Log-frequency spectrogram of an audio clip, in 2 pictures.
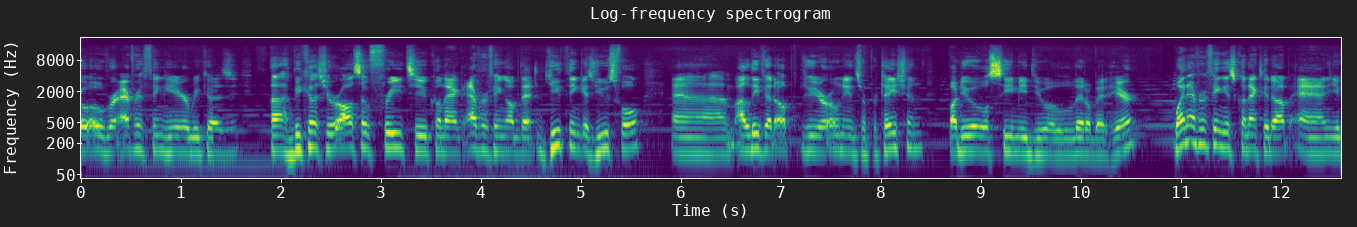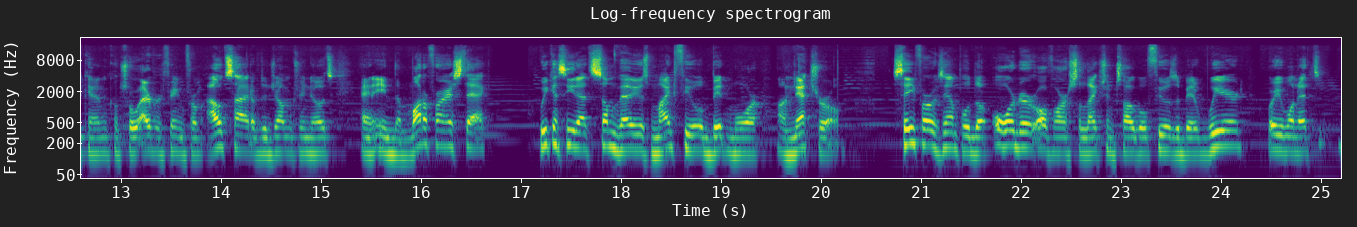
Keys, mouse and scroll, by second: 0.9-1.7 scroll up 2, 1.7-2.3 scroll down 2, 2.3 middle click, 2.9-4.6 scroll up 6, 4.6 click, 5.8-6.3 scroll down 4, 6.3 middle click, 7.2 scroll down 2, 7.5-9.0 middle drag, 9.0 click, 11.8 click, 13.7 click, 15.5 middle click, 15.8 click, 17.0 click, 17.1 middle click, 17.8 click, 18.8 click, 19.7 click, 20.9 click, 22.7 click, 24.8 click.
